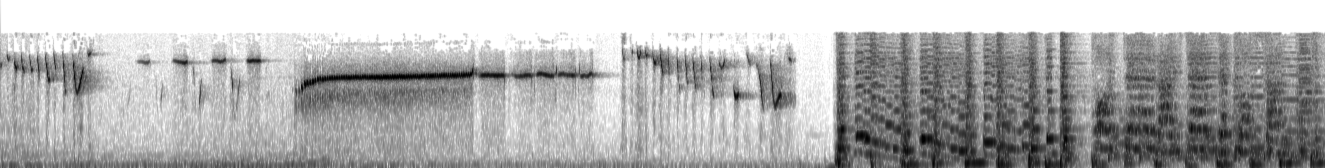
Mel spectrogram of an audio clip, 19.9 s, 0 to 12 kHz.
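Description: High, twittering bird chirps, played after the 7 o'clock news, come in quick bursts, with a long, steady whistled note and a run of falling tweets, before a busy stretch of music takes over for the final seconds.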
